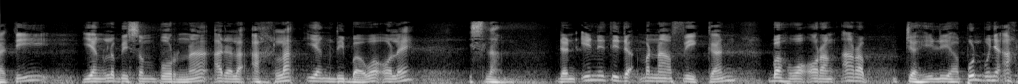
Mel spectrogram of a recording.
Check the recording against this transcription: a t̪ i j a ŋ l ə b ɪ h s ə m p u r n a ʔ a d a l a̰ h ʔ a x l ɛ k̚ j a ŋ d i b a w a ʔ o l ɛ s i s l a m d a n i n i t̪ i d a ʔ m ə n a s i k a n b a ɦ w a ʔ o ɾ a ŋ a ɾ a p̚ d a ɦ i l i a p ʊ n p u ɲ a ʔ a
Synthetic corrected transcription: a t̪ i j a ŋ l ə b ɪ h s ə m p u r n a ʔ a d a l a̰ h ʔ a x l a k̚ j a ŋ d i b a w a ʔ o l ɛ h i s l a m d a n i n i t̪ i d a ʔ m ə n a f i k a n b a ɦ w a ʔ o ɾ a ŋ a ɾ a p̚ d͡ʒ a ɦ i l i a p ʊ n p u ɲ a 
